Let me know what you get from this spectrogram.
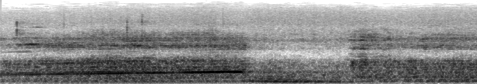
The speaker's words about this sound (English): Nice to be driving a car again. I didn't think it would happen.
